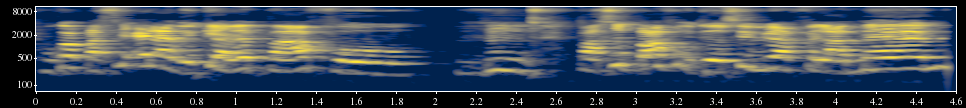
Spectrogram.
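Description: A fairly quick pace with audible room echo. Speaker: gossip channel host. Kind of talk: gossip news commentary. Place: home room. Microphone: phone near.

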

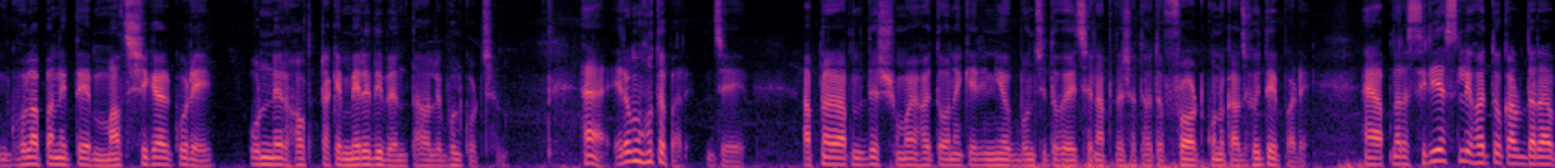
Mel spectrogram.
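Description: Recorded with a dry, close sound and no echo, a man has a normal speaking voice of medium pitch with ordinary pitch variation. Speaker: YouTuber. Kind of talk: opinion vlog monologue.

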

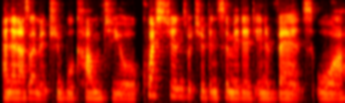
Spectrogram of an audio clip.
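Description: The background is quiet. A woman with a very deep, low voice speaks in a bright, sharp tone. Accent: Australian. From Australia. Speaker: webinar host. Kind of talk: webinar presentation. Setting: video call. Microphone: video call.

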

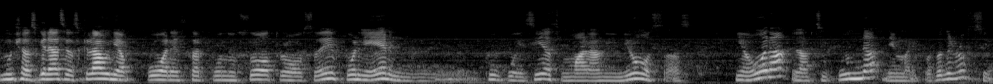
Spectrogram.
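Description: Noticeable background noise sits behind a woman speaking at a very slow pace with an Italian accent. Her pitch is fairly high, with ordinary pitch variation. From Italy. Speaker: radio host. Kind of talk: radio show hosting, casual chat.

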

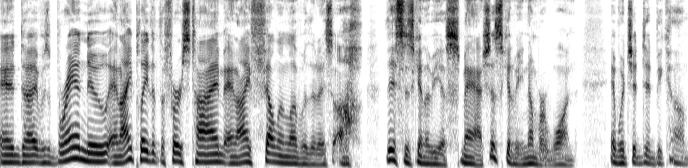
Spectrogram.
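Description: On a very clean recording with a silent background, a man with an ordinary speaking voice and medium pitch talks at a fairly quick pace with lively intonation. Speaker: veteran radio broadcaster and podcast host. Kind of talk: interview answer, storytelling.

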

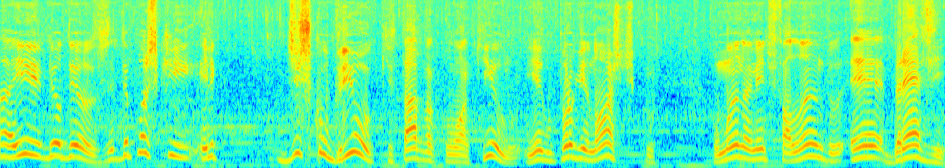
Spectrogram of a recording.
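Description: Over faint music in the background, a man talks at a very slow pace. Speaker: preacher giving a talk. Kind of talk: interview answer. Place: studio.

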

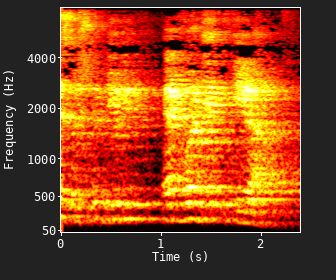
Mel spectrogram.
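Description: Strong room echo surrounds a man whose voice sits high in pitch. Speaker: teacher. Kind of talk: lecture. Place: classroom.

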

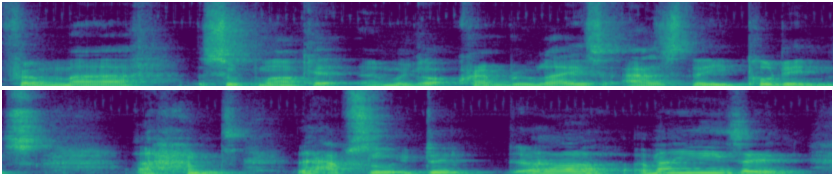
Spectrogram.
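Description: Audible room echo surrounds a man who talks very slowly. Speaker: cooking channel host. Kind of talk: casual vlog chat. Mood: jovial, chatty. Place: kitchen.

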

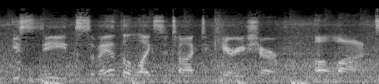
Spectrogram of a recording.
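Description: A man's voice, dry with no echo, over background music. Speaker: pastor filming a road trip. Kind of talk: casual vlog chat. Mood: joking, playful. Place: car. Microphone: phone near.

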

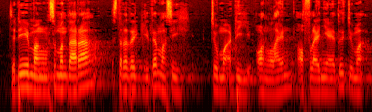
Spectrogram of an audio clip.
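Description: A man talking very fast, with ordinary pitch variation. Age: 30s. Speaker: fashion business owner. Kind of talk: seminar talk. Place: hall. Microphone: handheld.

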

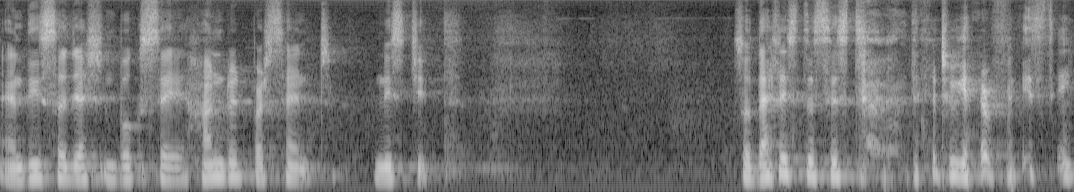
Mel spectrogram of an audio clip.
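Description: At a very slow pace, a man speaks in a monotone, flat intonation with a dark, mellow tone and a somewhat breathy quality. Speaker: conference panelist. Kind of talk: talk to an audience. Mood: amused, engaged. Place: hall. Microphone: podium.

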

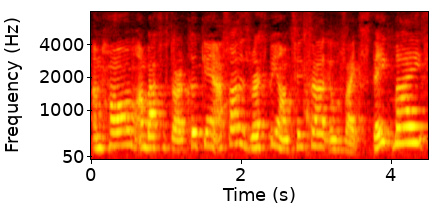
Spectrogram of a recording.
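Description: The speech moves at a moderate pace. Audible room echo and light background noise come through. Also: woman. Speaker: mom vlogger. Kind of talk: casual vlog chat. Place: kitchen. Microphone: phone near.

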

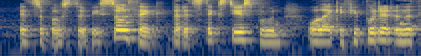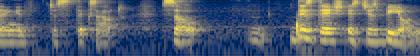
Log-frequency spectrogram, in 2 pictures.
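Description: A woman talks at a moderate pace with a fairly low pitch. She has an unremarkable speaking voice. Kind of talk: cooking tutorial chat. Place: kitchen.

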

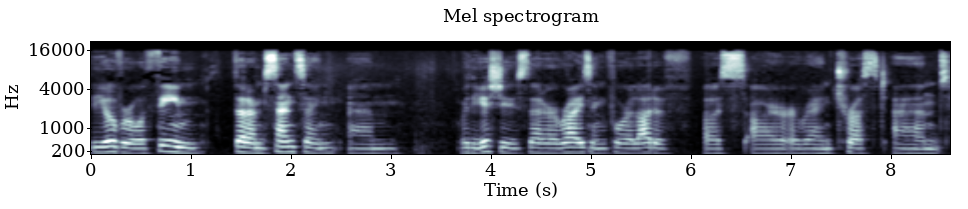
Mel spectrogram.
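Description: Fairly slow delivery with monotone, flat intonation. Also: woman. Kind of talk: casual vlog chat. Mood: calm, reflective. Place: home room. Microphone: phone near.

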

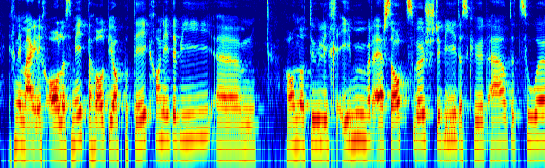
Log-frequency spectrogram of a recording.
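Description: The speaker has a Swiss accent and fairly even intonation. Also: woman, moderate pace. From German-speaking Switzerland. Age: 50s. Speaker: patient sharing experience; interviewee. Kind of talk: interview testimony. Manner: halting, many fillers. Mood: calm, earnest. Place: home room.

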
